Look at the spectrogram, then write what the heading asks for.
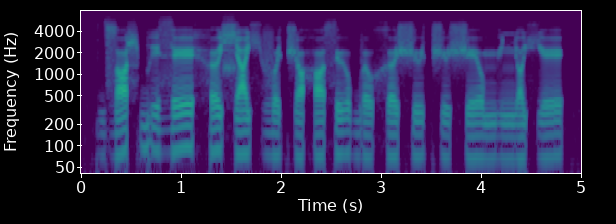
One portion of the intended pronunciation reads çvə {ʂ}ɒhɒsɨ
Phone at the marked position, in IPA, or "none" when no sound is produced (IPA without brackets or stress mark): t͡ʃ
